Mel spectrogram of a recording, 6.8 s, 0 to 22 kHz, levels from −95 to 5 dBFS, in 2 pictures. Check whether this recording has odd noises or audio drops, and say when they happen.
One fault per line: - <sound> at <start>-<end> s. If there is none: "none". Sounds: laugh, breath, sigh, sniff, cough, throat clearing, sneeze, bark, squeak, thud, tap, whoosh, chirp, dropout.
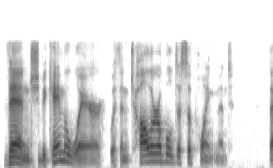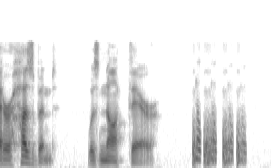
- laugh at 5.8-6.5 s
